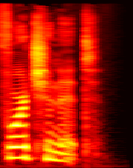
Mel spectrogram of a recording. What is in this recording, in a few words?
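"fortunate", English; oxford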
